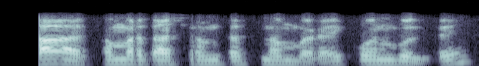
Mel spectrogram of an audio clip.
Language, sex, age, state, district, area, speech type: Marathi, male, 30-45, Maharashtra, Osmanabad, rural, conversation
